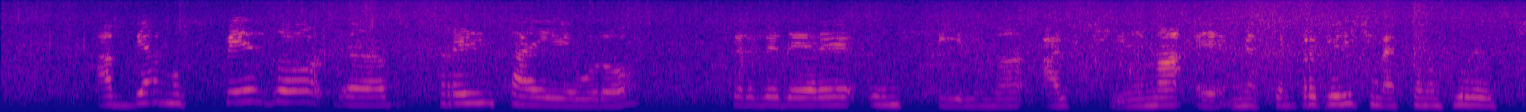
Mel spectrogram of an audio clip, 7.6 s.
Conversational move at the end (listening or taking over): listening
